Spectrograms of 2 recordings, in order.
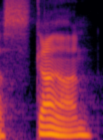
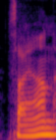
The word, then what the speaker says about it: Scion: That immediately uh no, we cast this the uh skyion. Scion. I think it's pronounced scion. The sea silent.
